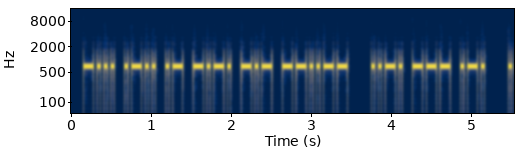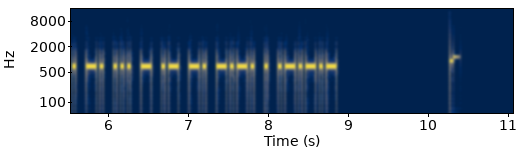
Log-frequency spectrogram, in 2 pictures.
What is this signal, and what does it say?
Morse code, heard as a keyed tone, about 28 wpm, 700 Hz. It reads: BLACK, FOR INSTANCE.
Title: Sentences from Top 800 Words 28wpm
